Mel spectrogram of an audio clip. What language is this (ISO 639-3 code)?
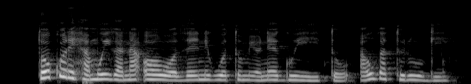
kik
